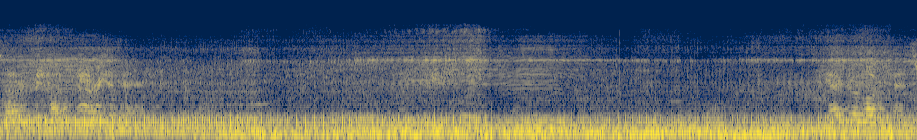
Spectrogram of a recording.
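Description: Radio-controlled scale Airacobra model aircraft taxiing, its engine droning steadily and loud throughout at a show, with an announcer talking over it.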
